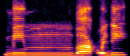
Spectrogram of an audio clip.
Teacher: نون ساکن کے بعد با آیا ہے تو یہاں پہ اقلاب ہو رہا ہے، نون ساکن کی آواز کو میم میں بدل دیں گے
